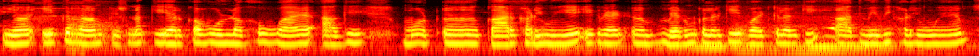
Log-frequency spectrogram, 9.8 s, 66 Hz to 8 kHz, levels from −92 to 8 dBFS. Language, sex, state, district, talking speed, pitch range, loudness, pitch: Hindi, female, Chhattisgarh, Raipur, 180 wpm, 195-215 Hz, -16 LUFS, 205 Hz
